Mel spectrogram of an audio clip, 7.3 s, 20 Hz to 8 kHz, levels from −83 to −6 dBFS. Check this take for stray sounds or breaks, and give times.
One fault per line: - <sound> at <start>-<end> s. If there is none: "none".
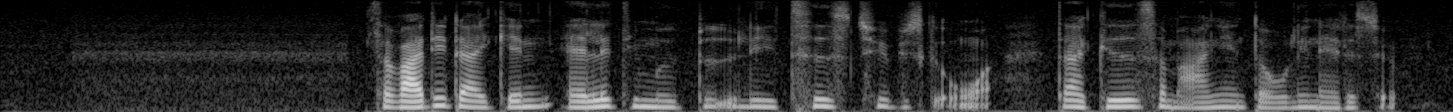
none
